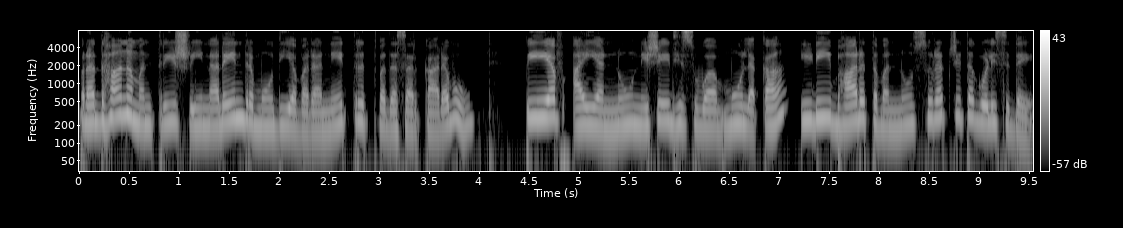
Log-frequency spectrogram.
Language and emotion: Kannada, neutral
